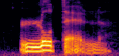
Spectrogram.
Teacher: in French we don't pronounce H, okay, so basically the first sound of the word is the vowel O , okay, so for the same reason, needs to disappear, l'hôtel,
